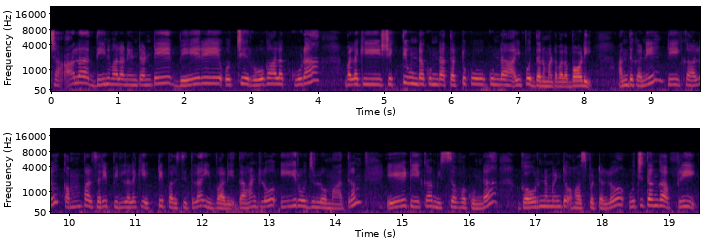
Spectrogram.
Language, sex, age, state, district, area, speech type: Telugu, female, 45-60, Telangana, Sangareddy, urban, spontaneous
